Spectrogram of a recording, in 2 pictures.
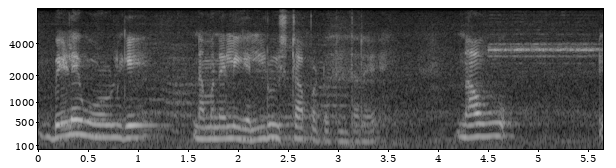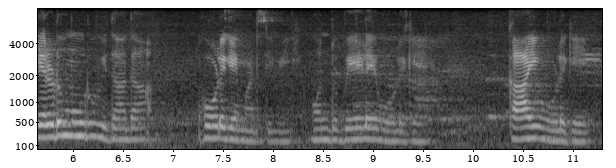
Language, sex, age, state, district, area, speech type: Kannada, male, 30-45, Karnataka, Bangalore Rural, rural, spontaneous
